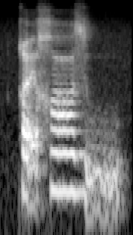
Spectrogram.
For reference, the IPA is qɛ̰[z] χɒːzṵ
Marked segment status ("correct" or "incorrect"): incorrect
